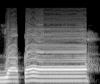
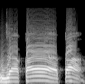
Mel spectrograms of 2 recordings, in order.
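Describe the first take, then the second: First: The word ends with an h sound and stops. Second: The word ends with a t sound and vowel. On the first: The reader pauses at this word. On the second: The reading continues without stopping.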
